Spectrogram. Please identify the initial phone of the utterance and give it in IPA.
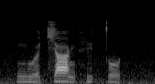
ŋ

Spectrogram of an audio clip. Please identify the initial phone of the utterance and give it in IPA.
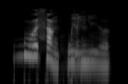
ɓ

